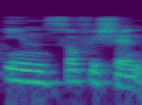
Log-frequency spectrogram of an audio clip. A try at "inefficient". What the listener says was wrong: So you have inefficient, but you said insufficient.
